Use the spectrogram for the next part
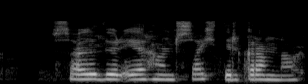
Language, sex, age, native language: Icelandic, male, 10, Icelandic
